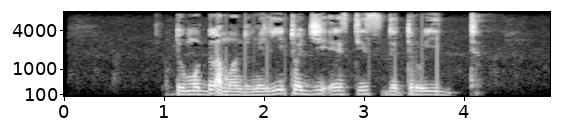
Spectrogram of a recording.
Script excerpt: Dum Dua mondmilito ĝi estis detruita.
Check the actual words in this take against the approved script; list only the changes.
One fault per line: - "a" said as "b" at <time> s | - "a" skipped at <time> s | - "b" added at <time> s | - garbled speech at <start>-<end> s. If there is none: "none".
none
